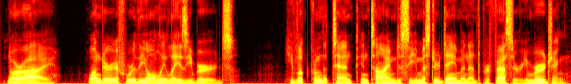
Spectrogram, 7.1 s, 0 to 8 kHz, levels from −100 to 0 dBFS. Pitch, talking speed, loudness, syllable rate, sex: 115 Hz, 200 wpm, -17 LUFS, 5.7 syllables/s, male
